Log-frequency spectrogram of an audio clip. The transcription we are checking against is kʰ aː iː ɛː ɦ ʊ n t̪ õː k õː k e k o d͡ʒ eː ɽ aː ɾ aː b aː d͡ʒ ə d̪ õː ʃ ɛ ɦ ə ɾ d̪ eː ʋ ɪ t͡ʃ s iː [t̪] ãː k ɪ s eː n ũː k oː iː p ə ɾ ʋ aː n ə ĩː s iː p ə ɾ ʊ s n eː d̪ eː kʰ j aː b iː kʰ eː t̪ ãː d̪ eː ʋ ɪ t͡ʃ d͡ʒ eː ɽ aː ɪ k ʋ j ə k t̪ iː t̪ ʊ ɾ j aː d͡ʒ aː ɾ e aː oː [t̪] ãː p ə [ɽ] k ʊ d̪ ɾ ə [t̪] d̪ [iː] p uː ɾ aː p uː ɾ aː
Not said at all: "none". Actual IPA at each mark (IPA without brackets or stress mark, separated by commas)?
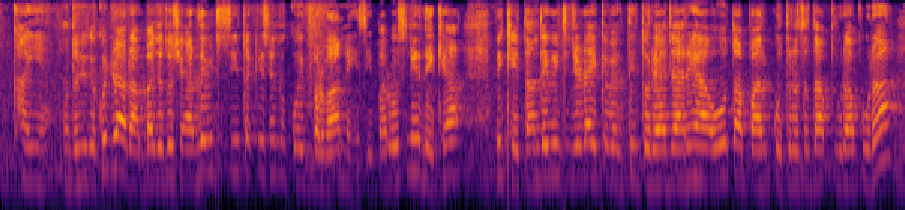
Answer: t̪, t̪, ɾ, t̪, aː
